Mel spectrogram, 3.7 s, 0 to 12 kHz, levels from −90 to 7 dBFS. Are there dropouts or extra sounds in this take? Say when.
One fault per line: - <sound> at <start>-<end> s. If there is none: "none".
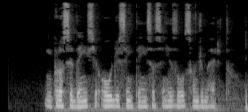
none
